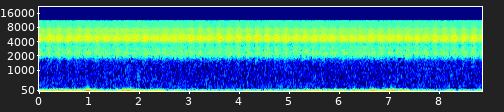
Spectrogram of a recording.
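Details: Cicadas singing in the trees of Vézénobres, a small village in the south of France: a dense, continuous buzzing drone, high and steady, with a faint regular pulsing of a little over two beats per second.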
